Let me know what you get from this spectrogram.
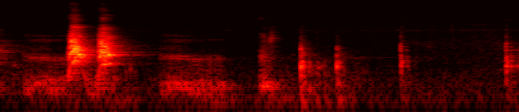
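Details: Shih Tzu puppy playing indoors with a toy, giving two loud sharp barks close together, then softer short yips and thuds while a woman coaxes it in Bengali.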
